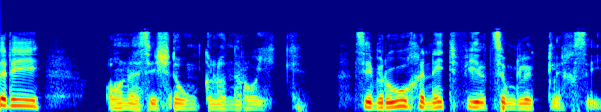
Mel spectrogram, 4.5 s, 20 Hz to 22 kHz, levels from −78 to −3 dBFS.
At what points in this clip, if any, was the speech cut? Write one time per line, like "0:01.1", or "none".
0:01.3
0:02.5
